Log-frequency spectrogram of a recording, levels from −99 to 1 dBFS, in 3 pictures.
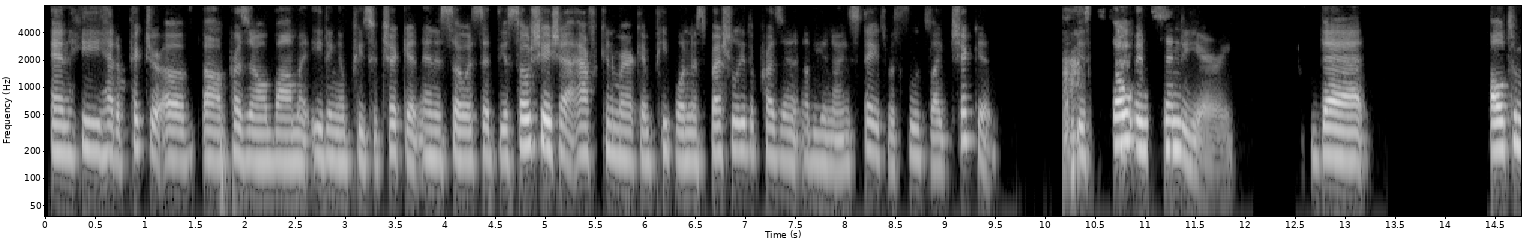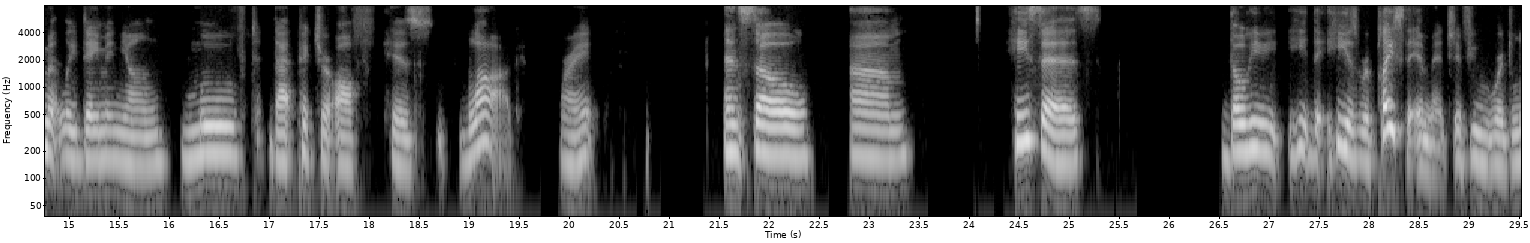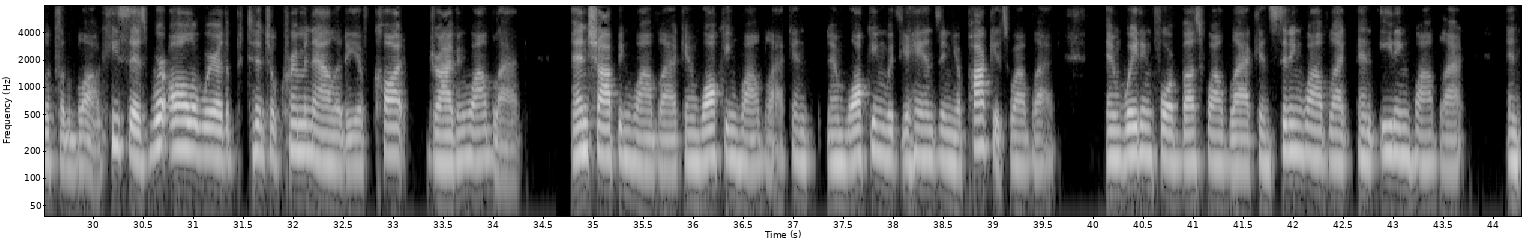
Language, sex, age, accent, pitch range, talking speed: English, female, 50-69, American, 150-185 Hz, 165 wpm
